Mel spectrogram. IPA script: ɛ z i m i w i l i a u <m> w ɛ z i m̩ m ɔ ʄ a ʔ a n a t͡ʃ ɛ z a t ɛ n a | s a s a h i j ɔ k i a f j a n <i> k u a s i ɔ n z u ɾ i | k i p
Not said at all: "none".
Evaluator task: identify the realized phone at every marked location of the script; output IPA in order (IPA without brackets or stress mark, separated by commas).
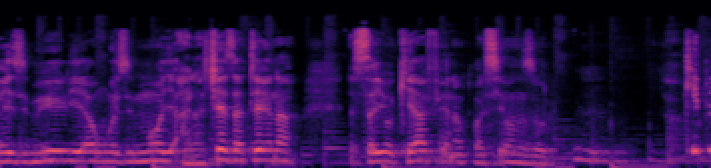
m, a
